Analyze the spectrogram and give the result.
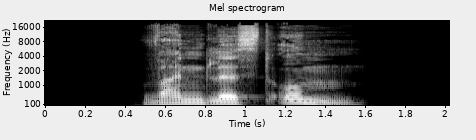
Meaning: second-person singular subjunctive I of umwandeln
- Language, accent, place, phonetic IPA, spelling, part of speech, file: German, Germany, Berlin, [ˌvandləst ˈʊm], wandlest um, verb, De-wandlest um.ogg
